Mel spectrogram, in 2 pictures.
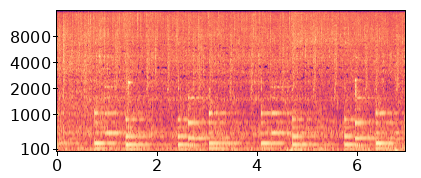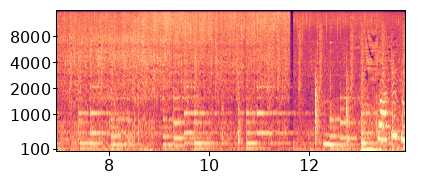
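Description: Onions and green chillies sizzling in hot oil in a pressure cooker, stirred with a wooden spatula. Soft background music with a repeating melody plays underneath, and the sizzle breaks off briefly near the end.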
